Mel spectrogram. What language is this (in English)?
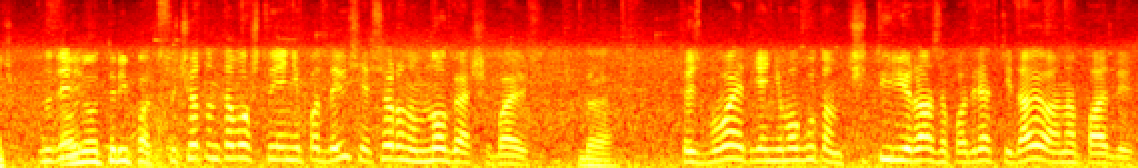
Russian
